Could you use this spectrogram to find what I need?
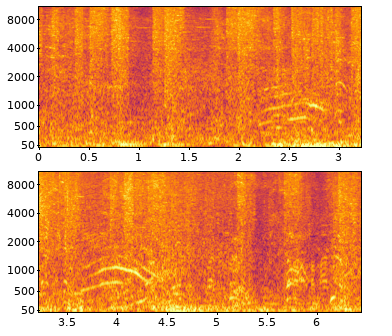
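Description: Weapons clash and thud in a loud fight.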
